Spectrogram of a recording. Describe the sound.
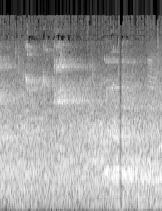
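A basketball is dribbled on the court during a high school game, its repeated bounces thudding under a commentator's steady play-by-play talk.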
